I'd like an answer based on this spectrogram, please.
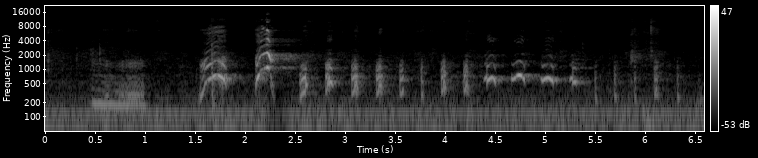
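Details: A 3-week-old German Shepherd puppy, born a singleton, gives a string of short, rising yelps and squeaky whimpers, each lasting a fraction of a second. A faint steady hum sits underneath.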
